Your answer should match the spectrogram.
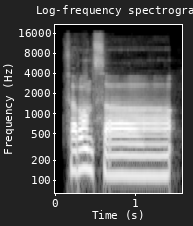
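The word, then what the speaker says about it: فرنسا: Ils ont une même façon de se prononcer. Allez, le mot suivant. Faransa.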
